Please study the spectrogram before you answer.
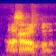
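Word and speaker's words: Ouroboros: Is that how you pronounce that? Yeah, Orobos.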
